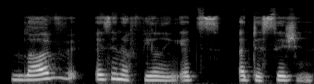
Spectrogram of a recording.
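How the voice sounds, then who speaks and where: Soft-spoken, a woman with a dark, mellow tone and medium pitch sounds dry and close, with no echo. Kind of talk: casual chat.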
